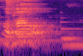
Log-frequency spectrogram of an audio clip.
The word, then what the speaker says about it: 고마워: similar with 감사합니다 is 고마워. 고마워. Okay, 고마워. So this is ko as well. 고마워. 고마워. But it's not really G sound. It's not go, but it's not really ko, but it's 고마워.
